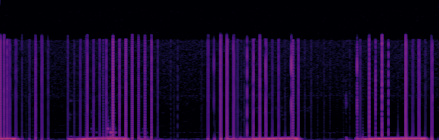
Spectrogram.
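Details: Intruding wild pigeon pair in a nest box vacated by a fledged nestling: three drawn-out, low, throaty coos spaced over four seconds, with scattered clicks and knocks.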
